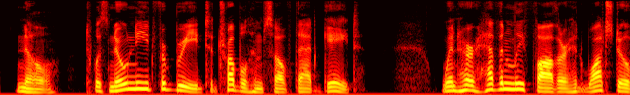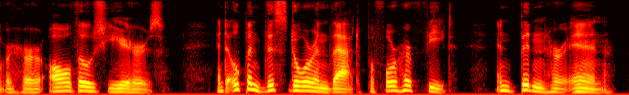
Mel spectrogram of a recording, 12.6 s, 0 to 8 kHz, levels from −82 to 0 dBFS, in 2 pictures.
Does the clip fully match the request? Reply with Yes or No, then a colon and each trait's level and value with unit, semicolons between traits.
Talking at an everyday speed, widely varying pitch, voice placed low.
Yes: average, 165 wpm; wide, 6.0 semitones; low, 120 Hz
